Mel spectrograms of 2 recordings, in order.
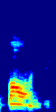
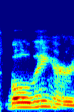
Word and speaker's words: Bollinger: With Natalie, a lot of people say it's Bollinger, it's Bollinger. No, it's Bollinger.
